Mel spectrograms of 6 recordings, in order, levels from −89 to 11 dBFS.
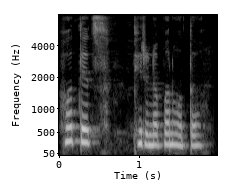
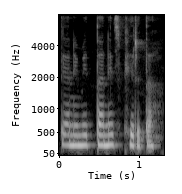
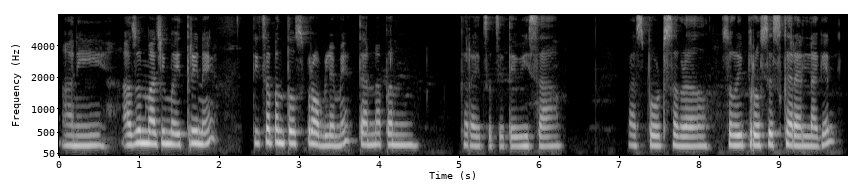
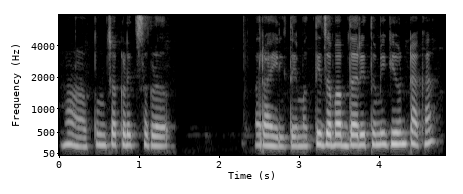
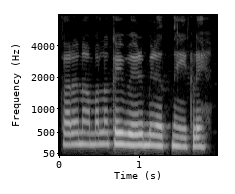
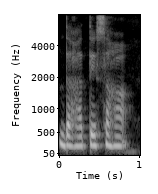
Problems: none marked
